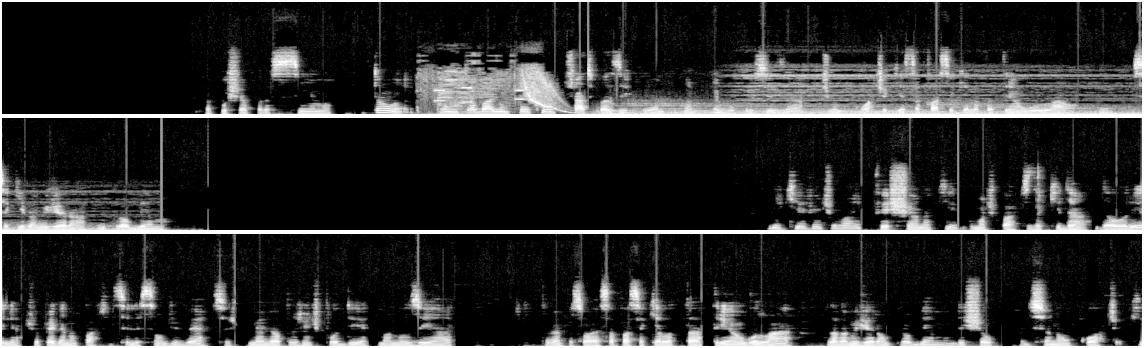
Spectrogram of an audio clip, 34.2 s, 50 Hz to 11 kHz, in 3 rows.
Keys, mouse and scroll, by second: 0.0 middle click, 0.6 middle click, 1.8-4.2 middle drag, 5.0 middle click, 5.2-8.0 middle drag, 8.7-10.7 middle drag, 11.0 middle click, 11.4 scroll down 1, 11.4 middle click, 12.2 KP_1, 12.4 z, 13.4 z, 13.7 z, 14.4 click, 14.9 middle click, 15.6 click, 15.9-17.6 middle drag, 17.8 middle click, 18.6 right click, 18.7 click, 19.1 middle click, 19.7 right click, 19.7 click, 20.1 middle click, 20.8 click, 20.9-23.0 middle drag, 23.0 click, 23.3-24.9 middle drag, 25.6 g, 26.4 g, 27.3 g, 31.2 k.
